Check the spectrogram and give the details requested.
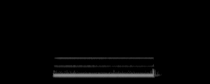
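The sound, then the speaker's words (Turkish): A single steady telephone ringback tone, about one second long, clear and electronic, with a sustained hum-like pitch and faint harmonics, then silence. “Çalıyor.”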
